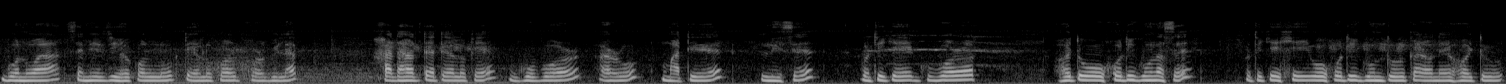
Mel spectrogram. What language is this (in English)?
Assamese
